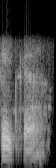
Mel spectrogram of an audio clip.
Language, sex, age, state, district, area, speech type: Punjabi, female, 45-60, Punjab, Fazilka, rural, conversation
